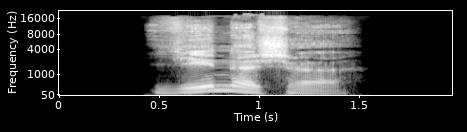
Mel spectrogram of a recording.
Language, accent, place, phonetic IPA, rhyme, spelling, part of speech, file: German, Germany, Berlin, [ˈjeːnɪʃə], -eːnɪʃə, jenische, adjective, De-jenische.ogg
- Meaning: inflection of jenisch: 1. strong/mixed nominative/accusative feminine singular 2. strong nominative/accusative plural 3. weak nominative all-gender singular 4. weak accusative feminine/neuter singular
